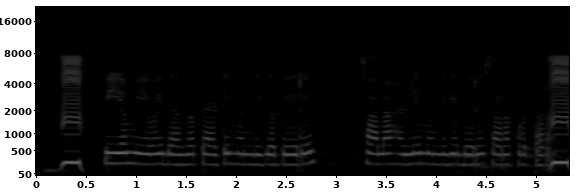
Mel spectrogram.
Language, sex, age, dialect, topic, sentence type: Kannada, female, 25-30, Central, banking, statement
